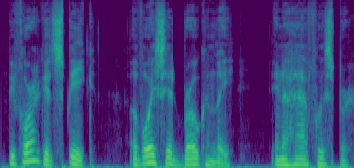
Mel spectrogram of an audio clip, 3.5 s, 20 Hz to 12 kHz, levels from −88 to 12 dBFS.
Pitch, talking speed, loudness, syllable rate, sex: 115 Hz, 205 wpm, -19 LUFS, 6.8 syllables/s, male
